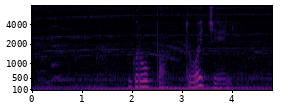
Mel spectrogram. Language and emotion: Russian, sad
